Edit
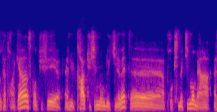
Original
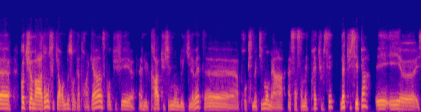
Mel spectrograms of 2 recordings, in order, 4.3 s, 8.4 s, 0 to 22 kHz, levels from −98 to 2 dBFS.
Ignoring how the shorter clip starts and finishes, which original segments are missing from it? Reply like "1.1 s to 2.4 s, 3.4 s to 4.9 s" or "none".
none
